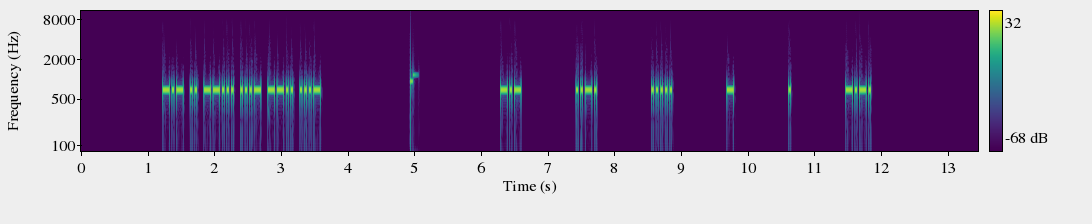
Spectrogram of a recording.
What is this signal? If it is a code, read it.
Morse code, heard as a keyed tone, about 36 wpm, spaced as for 15 wpm, 700 Hz. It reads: KI7VZV KF5TEC
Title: USA Call Signs - 6 Characters - 8x Character Spacing - 35wpm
